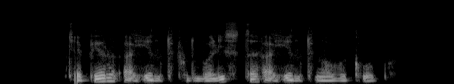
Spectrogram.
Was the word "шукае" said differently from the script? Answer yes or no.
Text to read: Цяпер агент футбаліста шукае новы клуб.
yes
